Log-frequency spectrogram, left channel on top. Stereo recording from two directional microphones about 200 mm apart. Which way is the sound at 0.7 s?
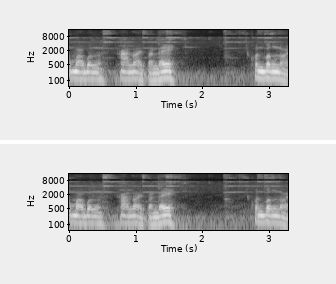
30° left (ahead or behind).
